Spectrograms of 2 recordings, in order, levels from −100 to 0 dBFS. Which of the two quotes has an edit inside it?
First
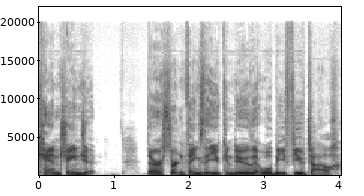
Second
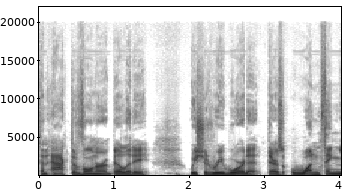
second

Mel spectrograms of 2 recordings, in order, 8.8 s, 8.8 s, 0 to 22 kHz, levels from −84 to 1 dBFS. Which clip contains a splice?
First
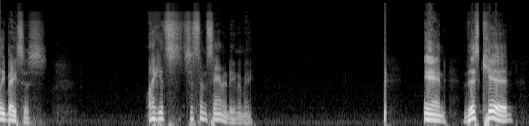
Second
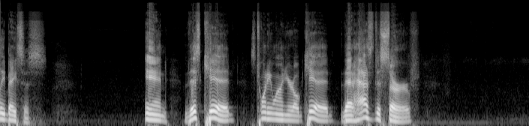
second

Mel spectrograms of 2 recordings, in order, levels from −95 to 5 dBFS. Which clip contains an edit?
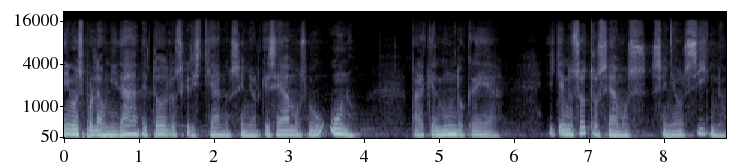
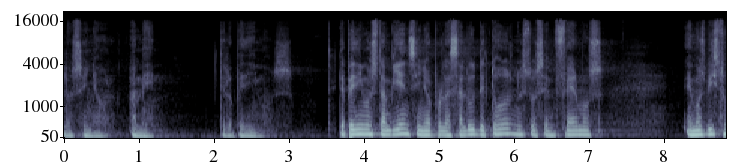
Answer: second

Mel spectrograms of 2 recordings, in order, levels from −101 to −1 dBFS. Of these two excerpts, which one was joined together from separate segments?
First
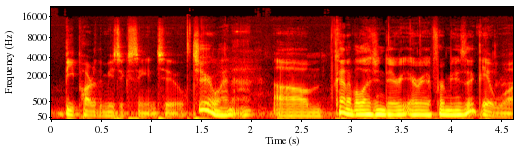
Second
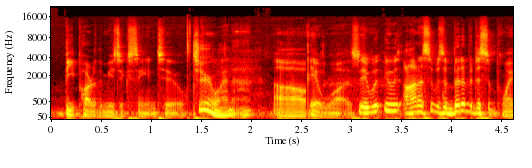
second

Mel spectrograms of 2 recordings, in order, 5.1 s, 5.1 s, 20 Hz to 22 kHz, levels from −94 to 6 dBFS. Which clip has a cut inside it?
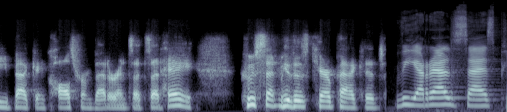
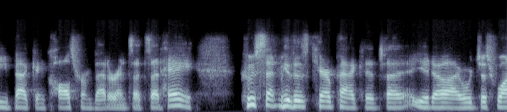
first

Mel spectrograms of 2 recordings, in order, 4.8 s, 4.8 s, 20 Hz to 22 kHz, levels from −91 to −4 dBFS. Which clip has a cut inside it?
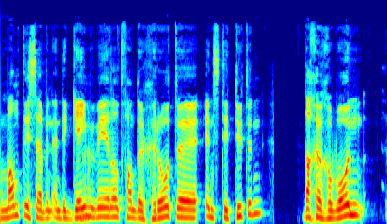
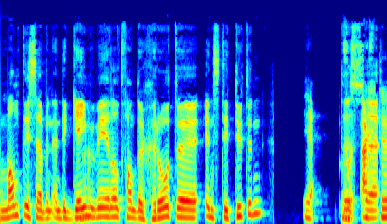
second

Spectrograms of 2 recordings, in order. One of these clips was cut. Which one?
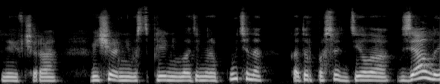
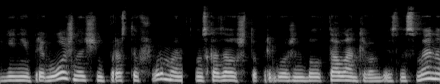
second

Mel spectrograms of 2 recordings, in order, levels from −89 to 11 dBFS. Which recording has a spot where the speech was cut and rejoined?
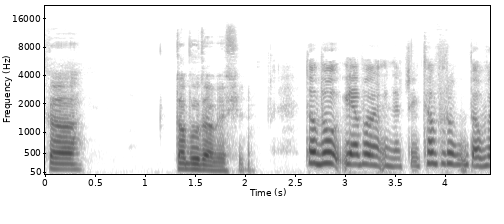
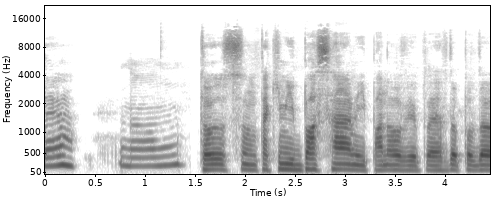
second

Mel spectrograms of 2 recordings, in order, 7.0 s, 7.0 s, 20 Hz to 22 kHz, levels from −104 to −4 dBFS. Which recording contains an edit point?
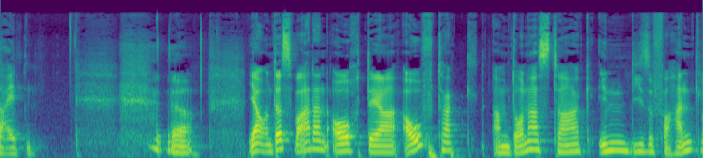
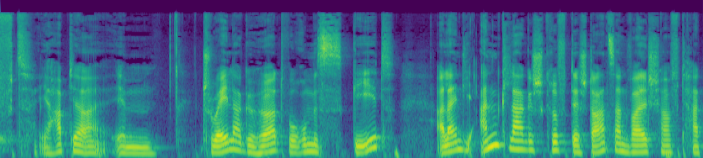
first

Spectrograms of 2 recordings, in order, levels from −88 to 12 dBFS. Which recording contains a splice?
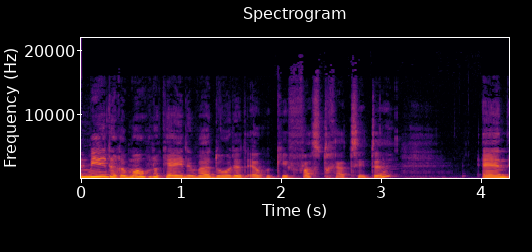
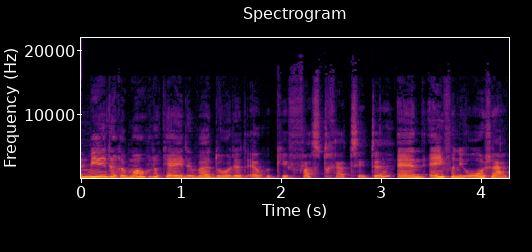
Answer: second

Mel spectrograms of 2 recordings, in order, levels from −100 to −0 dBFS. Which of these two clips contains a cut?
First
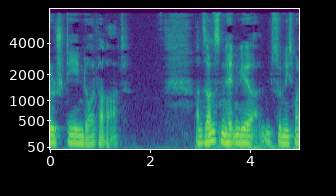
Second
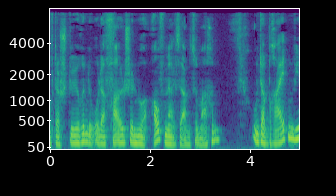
first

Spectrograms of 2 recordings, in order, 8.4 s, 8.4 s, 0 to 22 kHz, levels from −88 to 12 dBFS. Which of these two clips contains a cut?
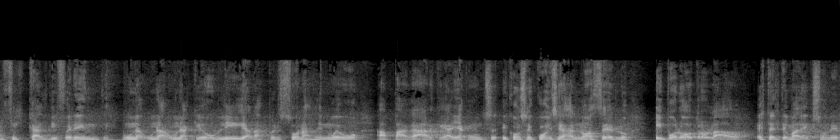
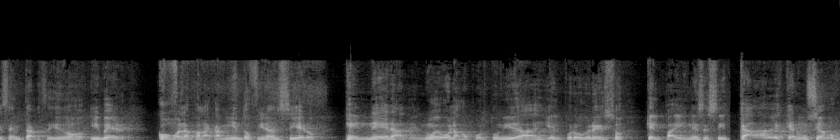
second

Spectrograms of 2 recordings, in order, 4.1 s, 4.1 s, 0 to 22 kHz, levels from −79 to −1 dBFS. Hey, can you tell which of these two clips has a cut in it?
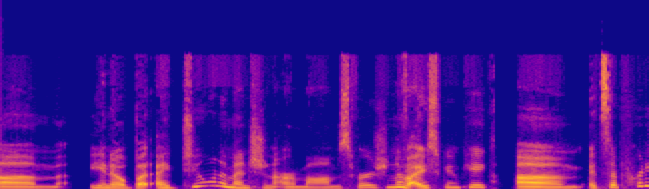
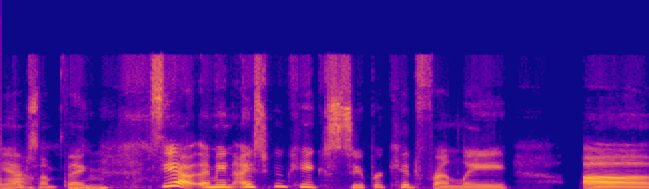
first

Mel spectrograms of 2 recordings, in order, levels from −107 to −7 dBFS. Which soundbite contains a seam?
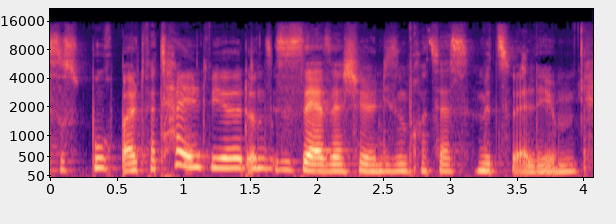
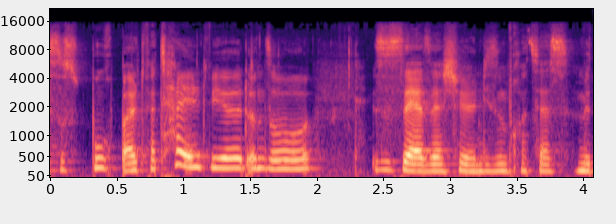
first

